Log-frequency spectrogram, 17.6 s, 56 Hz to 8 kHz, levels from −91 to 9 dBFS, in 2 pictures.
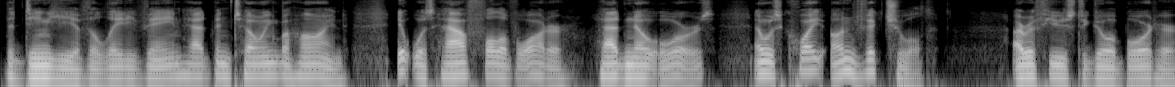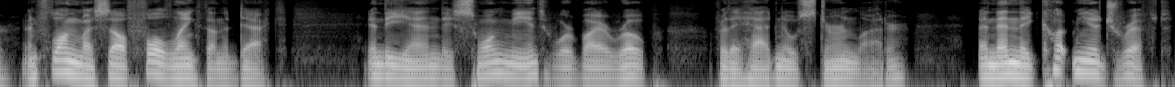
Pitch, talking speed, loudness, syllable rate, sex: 95 Hz, 205 wpm, -21 LUFS, 5.0 syllables/s, male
